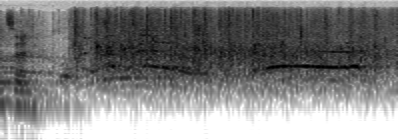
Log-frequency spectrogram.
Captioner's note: applause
